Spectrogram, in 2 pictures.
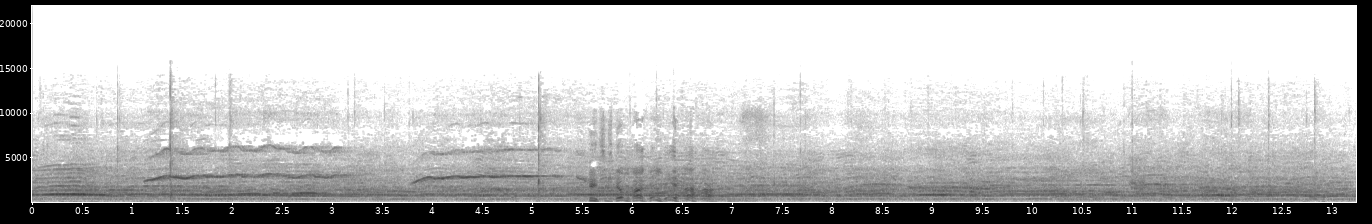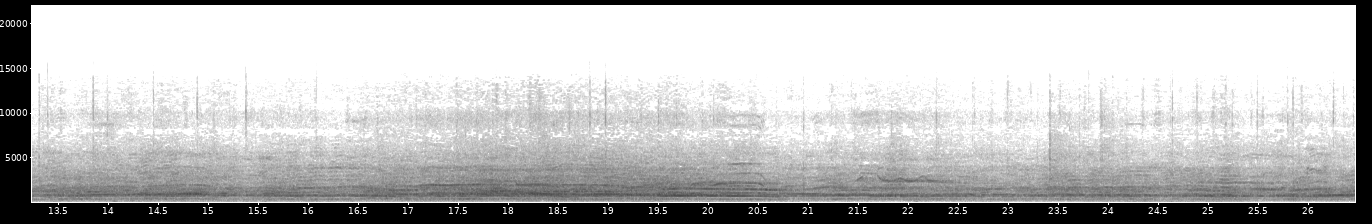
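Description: A large crowd of young men chants and shouts together outdoors.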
